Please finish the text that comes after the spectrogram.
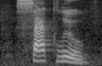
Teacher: the lip rounding for the ooh may start in the co which is separated by two segments and a word boundary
